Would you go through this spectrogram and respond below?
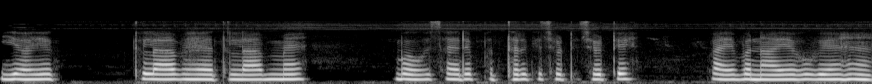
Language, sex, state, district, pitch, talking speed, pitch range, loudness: Hindi, female, Jharkhand, Palamu, 230 Hz, 110 wpm, 225-235 Hz, -13 LUFS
